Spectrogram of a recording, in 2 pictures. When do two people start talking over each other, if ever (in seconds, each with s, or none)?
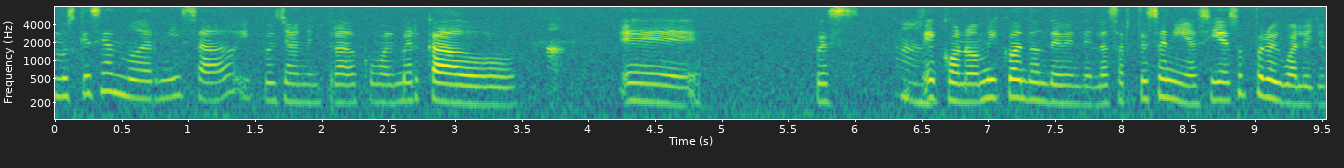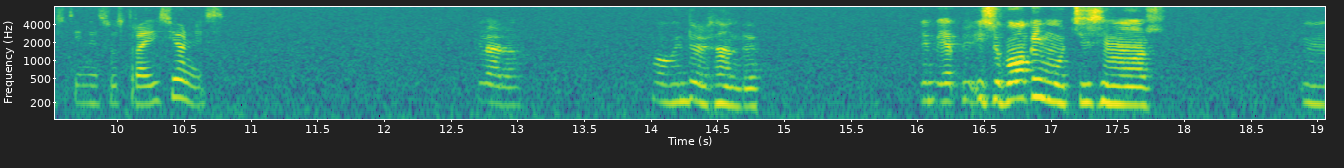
none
